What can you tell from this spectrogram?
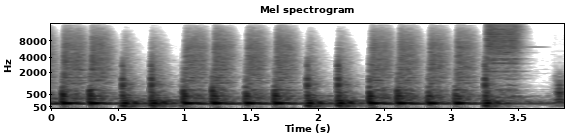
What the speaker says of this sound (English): So you could play the whole thing just on the snare and the kick.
